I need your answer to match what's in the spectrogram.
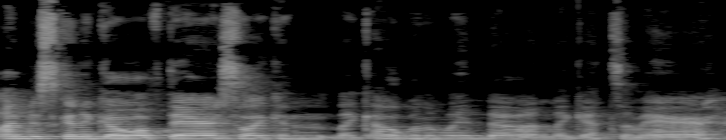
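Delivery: ordinary talk, nothing marked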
